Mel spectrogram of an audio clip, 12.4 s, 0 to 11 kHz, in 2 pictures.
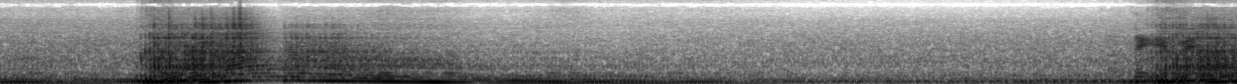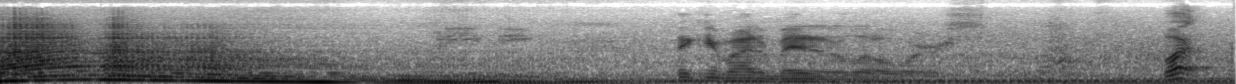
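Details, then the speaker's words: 2015 Scion tC, stock exhaust except DIY rear muffler delete, no tip yet; two quick blips with loud buzzy rasp over idle, louder than before, louder when revved and quieter at idle. "It's a little on the raspy side. It's pretty It's louder than what it was. It's louder when you rev it. It's quieter when it's not."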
